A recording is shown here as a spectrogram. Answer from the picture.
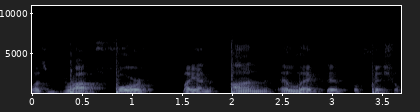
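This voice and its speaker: With a non-native accent, a man talks at a medium pitch and varies it in an ordinary way. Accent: foreign. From immigrant, abroad. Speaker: city council candidate. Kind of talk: interview.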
